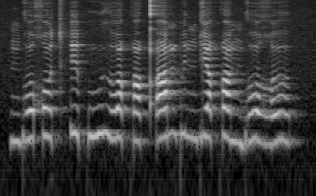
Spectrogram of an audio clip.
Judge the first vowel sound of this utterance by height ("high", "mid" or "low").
mid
